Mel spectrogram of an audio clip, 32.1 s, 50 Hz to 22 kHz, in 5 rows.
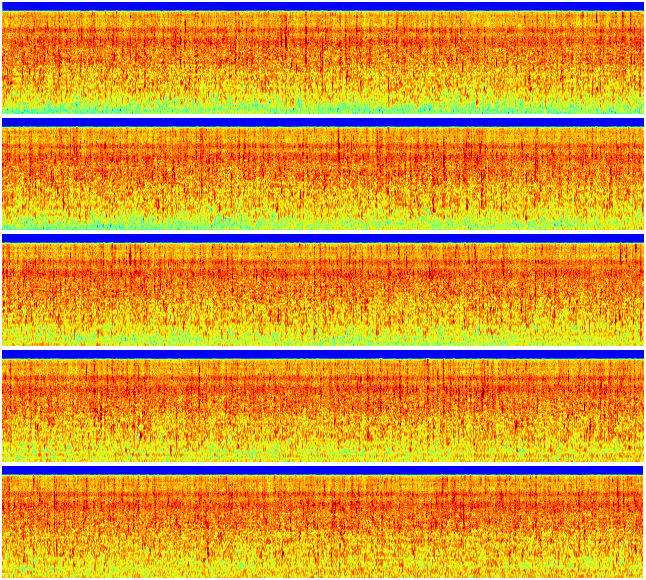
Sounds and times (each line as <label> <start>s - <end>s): creek 0.0s - 32.0s
constant air traffic overhead 7.7s - 32.0s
